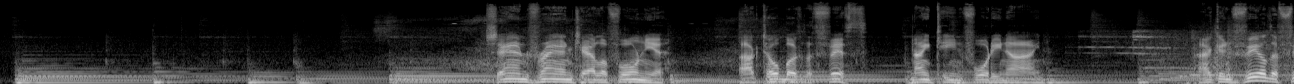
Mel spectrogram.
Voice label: Cleche' Noir Detective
